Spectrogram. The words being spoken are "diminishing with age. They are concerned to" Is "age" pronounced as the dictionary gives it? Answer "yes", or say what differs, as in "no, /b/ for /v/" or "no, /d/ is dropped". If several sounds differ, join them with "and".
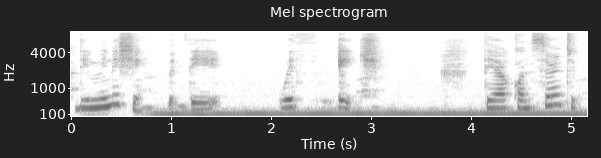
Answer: no, /tʃ/ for /dʒ/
